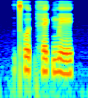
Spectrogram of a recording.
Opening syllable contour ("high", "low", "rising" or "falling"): low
